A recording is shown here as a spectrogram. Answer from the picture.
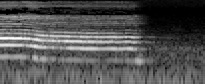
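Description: A young girl's long, high-pitched vocal cry, a held wail that sounds like a cat's meow, dipping slightly in pitch and cutting off about one and a half seconds in.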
